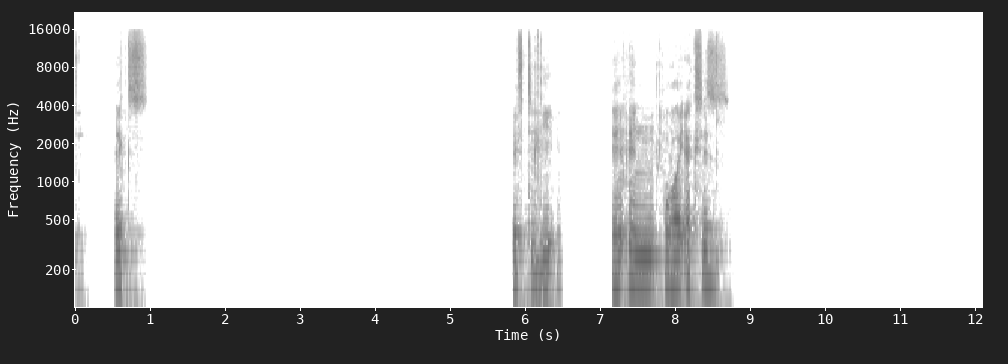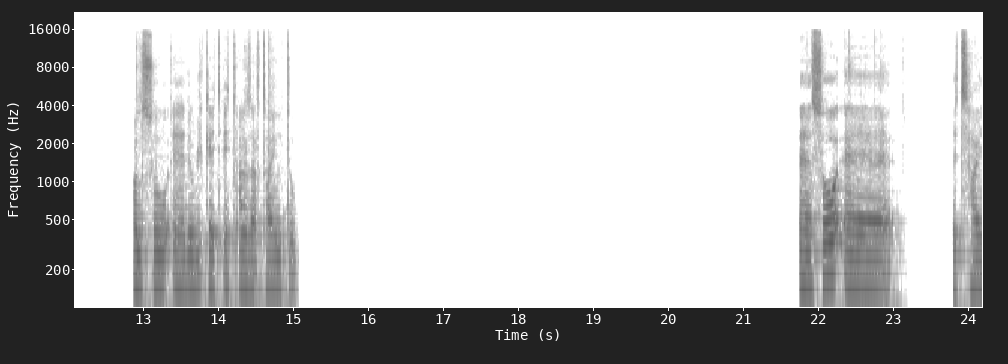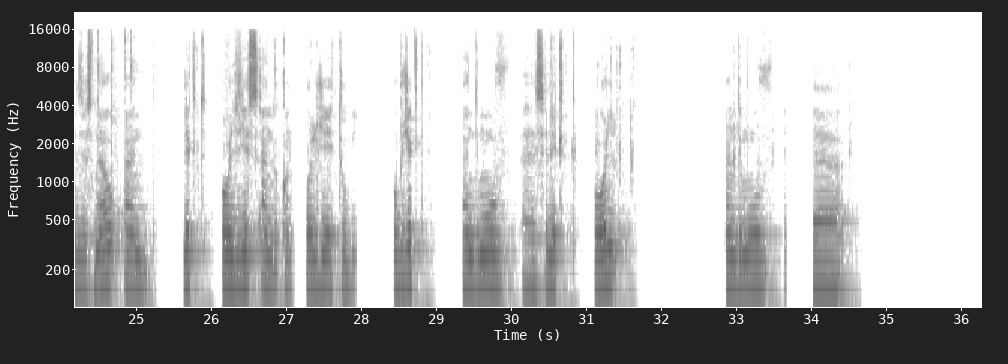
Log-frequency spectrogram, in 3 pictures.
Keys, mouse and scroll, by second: 3.1 scroll, 3.4 shift+middle click, 3.4 scroll down 3, 3.7 scroll, 4.1 scroll up 3, 4.2 scroll, 4.5 scroll down 1, 5.9 scroll up 1, 7.6 g, 9.6 scroll, 9.8 scroll down 4, 9.8 z, 11.4 scroll, 12.7 scroll up 4, 12.9 scroll, 14.0 scroll up 1, 17.6 g, 19.4 z, 20.6 scroll, 20.7 middle click, 20.7 scroll down 1, 21.8 click, 22.3 shift+click, 22.7 click, 24.0 h, 24.3 click, 24.8 shift+click, 25.4 click, 26.6 ctrl+j, 27.5 Tab, 27.7 scroll, 27.9 scroll down 4, 27.9 middle click, 29.4 scroll, 30.5 scroll up 2, 30.5-33.0 typing, 35.1-35.5 scroll, 35.5 scroll down 5, 35.8 scroll.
